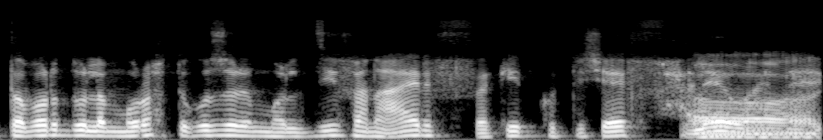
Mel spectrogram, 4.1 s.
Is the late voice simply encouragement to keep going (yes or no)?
no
